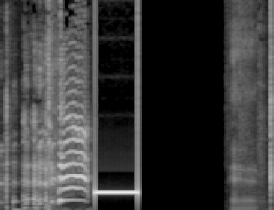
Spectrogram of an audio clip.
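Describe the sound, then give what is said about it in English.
A single loud, steady electronic beep lasts about half a second. Voices talk just before it, then silence follows until speech resumes. “Next. Beep.”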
